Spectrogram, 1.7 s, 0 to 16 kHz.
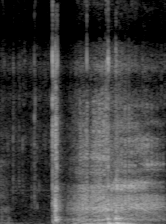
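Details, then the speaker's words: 1997 Champion bass boat engine, which had trouble getting on plane, hotwired by crossing terminals with screwdriver: sharp click, then short rough catch that fades without running; hard start. "All right, so as you can hear, we got the boat running. We just had to fiddle with it a little bit, but I'll show you guys here."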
